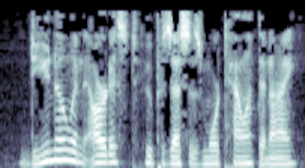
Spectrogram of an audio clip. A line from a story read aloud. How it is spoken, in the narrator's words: he asked presently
